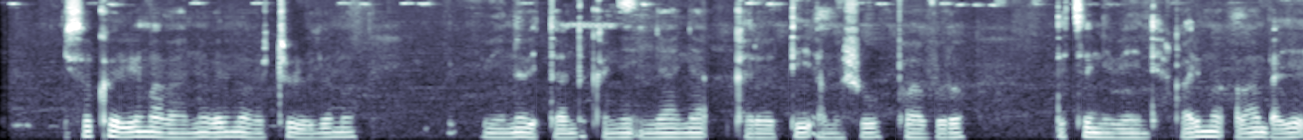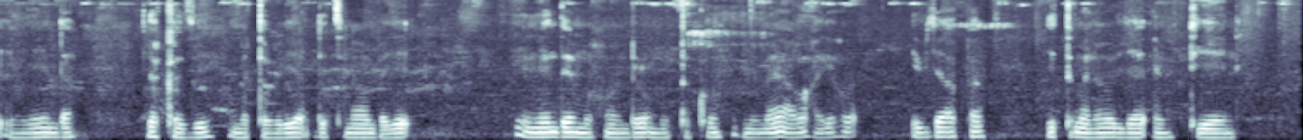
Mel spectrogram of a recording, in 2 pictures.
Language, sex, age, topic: Kinyarwanda, male, 18-24, finance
